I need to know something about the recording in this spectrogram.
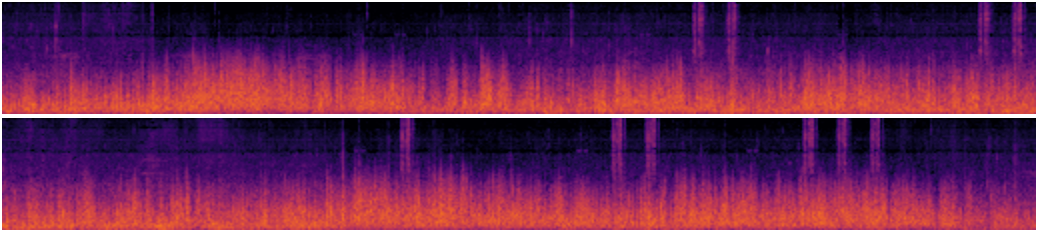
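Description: Water ripples and laps gently.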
